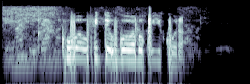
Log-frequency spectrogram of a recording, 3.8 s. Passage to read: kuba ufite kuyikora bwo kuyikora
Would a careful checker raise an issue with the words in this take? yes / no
yes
